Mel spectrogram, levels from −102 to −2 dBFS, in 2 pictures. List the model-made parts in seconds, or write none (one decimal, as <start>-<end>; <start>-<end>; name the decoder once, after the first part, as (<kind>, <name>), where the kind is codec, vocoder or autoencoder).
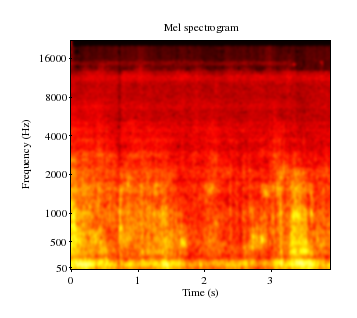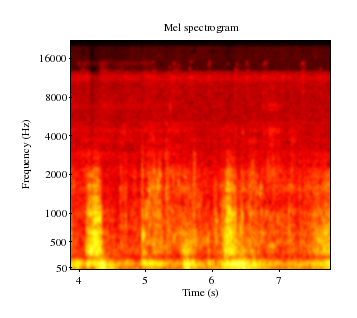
0.0-3.3 (codec, DAC); 4.0-5.1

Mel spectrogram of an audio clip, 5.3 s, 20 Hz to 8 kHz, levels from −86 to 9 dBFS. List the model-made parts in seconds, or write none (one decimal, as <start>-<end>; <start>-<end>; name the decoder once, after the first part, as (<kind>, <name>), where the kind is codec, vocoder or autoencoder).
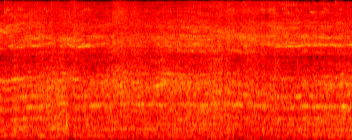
3.3-4.2 (codec, DAC)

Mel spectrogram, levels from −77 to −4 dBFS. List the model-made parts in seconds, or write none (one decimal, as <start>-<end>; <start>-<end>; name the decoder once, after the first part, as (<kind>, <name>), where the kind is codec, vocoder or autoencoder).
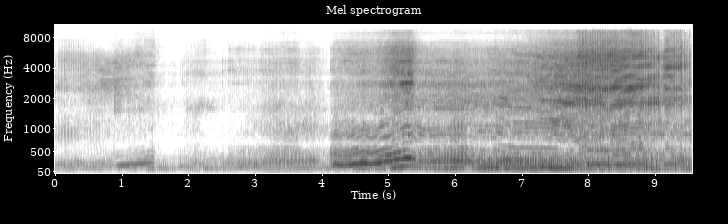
none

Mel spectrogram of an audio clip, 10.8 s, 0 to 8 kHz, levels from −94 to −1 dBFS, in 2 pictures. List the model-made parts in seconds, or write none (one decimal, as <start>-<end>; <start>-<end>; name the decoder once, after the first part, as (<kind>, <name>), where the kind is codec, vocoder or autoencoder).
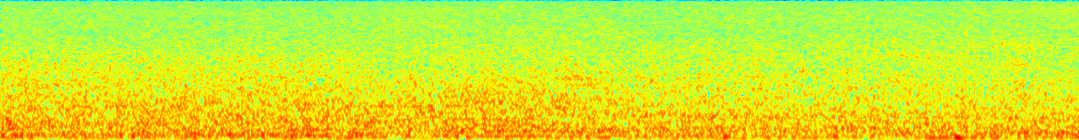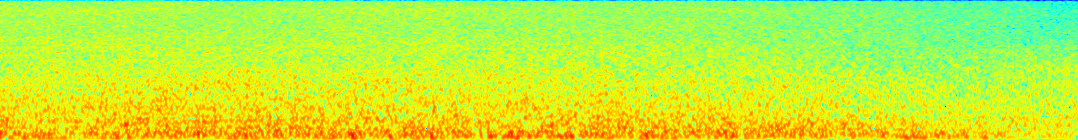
1.7-2.5 (codec, SNAC); 4.4-6.8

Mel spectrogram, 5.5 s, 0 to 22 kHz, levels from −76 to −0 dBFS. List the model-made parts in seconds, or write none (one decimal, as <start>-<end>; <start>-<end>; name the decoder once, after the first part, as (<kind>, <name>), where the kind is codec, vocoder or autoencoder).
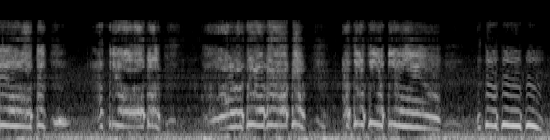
0.0-0.6 (codec, HILCodec); 1.1-4.4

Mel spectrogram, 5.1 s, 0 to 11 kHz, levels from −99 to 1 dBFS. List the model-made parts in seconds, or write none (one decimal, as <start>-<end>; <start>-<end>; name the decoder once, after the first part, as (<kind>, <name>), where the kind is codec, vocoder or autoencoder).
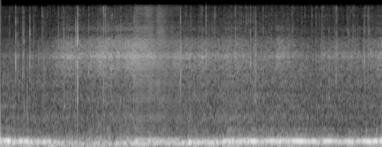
1.8-2.4 (vocoder, Vocos)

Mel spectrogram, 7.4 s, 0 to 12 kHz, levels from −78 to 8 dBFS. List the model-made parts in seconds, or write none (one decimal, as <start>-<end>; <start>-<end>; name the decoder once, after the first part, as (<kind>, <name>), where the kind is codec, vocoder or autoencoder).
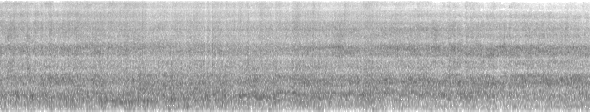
1.0-5.4 (autoencoder, DAC-VAE)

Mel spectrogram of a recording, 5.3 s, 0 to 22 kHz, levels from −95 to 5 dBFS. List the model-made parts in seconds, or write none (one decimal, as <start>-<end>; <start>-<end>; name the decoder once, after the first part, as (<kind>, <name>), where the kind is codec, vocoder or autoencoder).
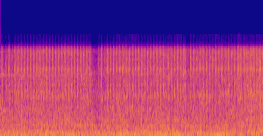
1.9-2.9 (codec, HILCodec); 3.3-5.3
